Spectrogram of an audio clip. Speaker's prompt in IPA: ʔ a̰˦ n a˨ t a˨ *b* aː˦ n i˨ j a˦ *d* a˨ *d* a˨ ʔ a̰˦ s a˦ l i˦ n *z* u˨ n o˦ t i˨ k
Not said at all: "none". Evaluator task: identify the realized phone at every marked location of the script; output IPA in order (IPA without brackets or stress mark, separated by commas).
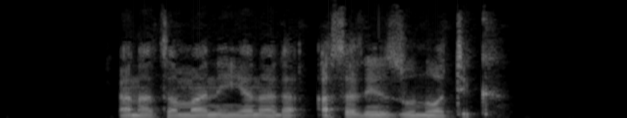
m, n, d, z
